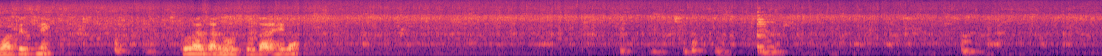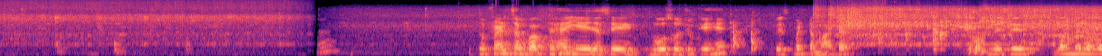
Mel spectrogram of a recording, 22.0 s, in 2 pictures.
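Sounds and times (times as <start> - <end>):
onions sizzling in hot oil: 0.0 - 17.8, 19.1 - 22.0
spatula scraping a metal pan: 6.1 - 8.0.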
